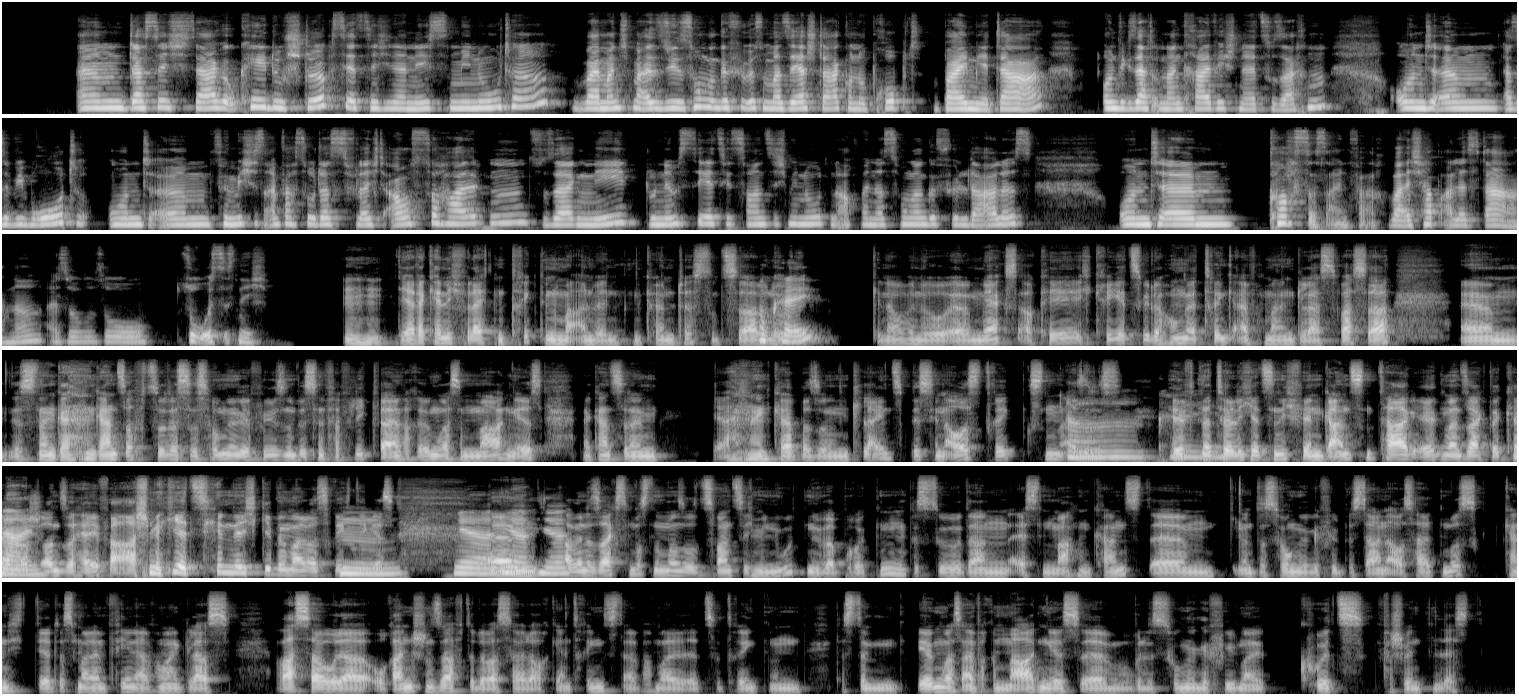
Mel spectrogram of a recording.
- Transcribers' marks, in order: laughing while speaking: "ga"; laughing while speaking: "ja"; laughing while speaking: "verarsch mich jetzt hier nicht"
- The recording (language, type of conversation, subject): German, advice, Wie kann ich nach der Arbeit trotz Müdigkeit gesunde Mahlzeiten planen, ohne überfordert zu sein?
